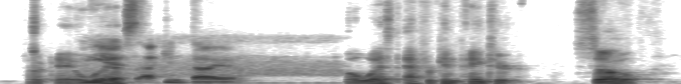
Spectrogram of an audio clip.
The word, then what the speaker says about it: Akintayo: So, could you pronounce it for me? Oh, okay. Akintayo, Akintobi. Okay. Akintayo, right? Okay. Yes, Akintayo.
